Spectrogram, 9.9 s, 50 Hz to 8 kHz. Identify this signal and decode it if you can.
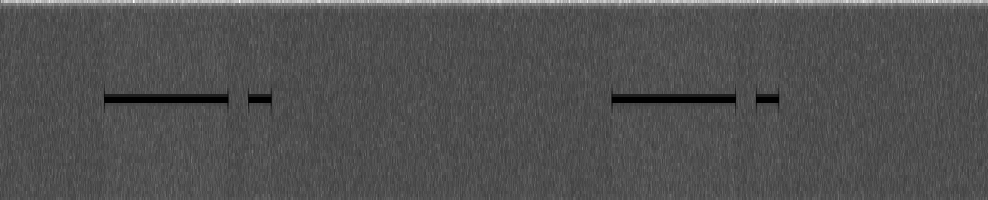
Beep code, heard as a piezo beeper, played twice, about 4050 Hz. 1 long, 1 short. In IBM BIOS tables: system board problem.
